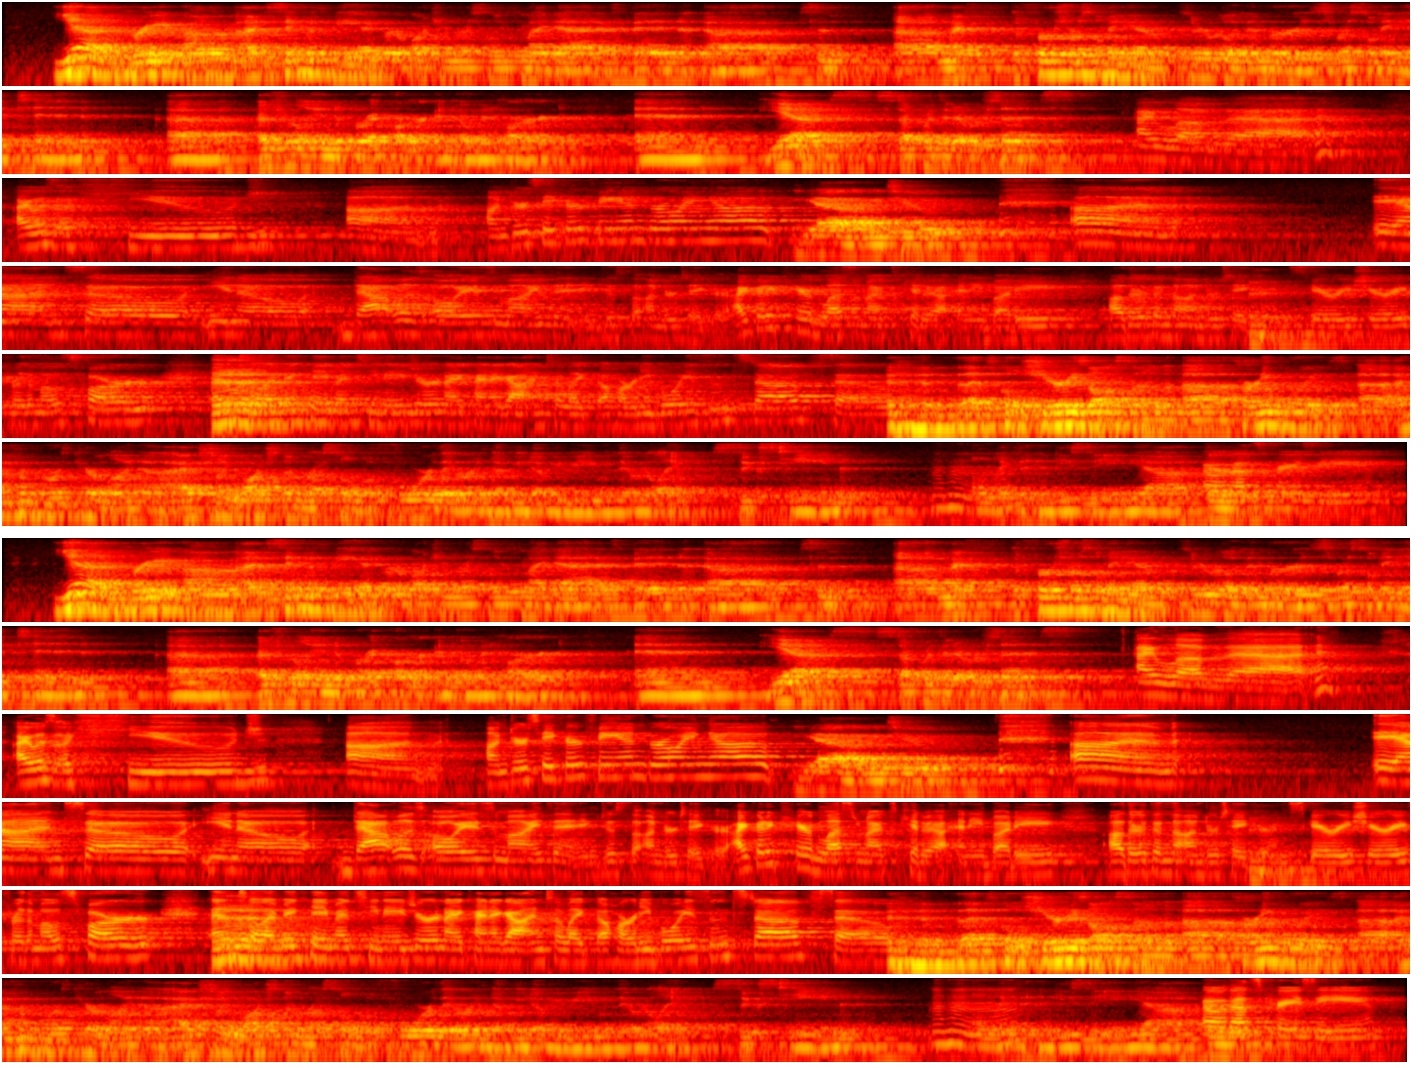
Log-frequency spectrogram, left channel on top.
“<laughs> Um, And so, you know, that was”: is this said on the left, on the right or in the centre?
Right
